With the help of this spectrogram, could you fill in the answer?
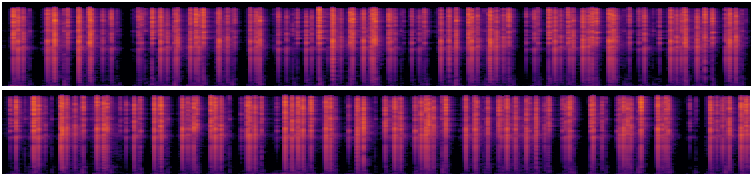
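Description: Long fingernails tap rapidly on the edge of the metal lid of a full glass jar of mandarin marmalade held in both hands. The result is a dense, quiet stream of bright, dry clicks that stop almost instantly, with very little low end.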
